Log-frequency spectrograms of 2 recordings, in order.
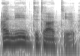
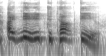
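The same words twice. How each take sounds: First: Said in the usual way. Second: Much higher, urgent reading of "I need to talk to you". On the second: Shown as a demonstration. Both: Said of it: "how it can change so quickly just in the tone".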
